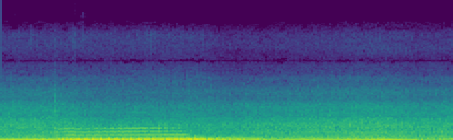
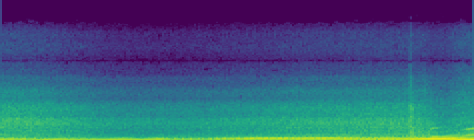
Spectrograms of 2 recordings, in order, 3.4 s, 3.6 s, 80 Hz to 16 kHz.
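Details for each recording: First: Supercharged Mercedes SLK320 during a ride: something suddenly broke; uneven, lumpy exhaust beat that stumbles as revs drop, first thought a broken-off exhaust; misfiring on one cylinder from a loose plug lead. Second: Supercharged Mercedes SLK320 on a test drive after fitting a new coil wire and plugs, which cured a previous misfire. Engine note climbs cleanly and settles into a smooth cruise with no stumble; normal acceleration, fixed.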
